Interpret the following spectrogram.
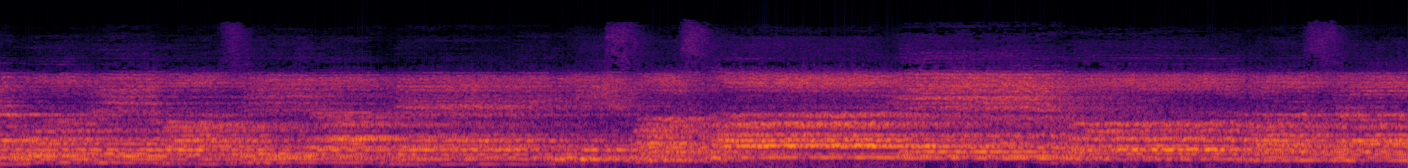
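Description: Church choir singing a slow chant in sustained chords, with words faintly heard in the consonants. The singing grows fuller and louder about five seconds in.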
